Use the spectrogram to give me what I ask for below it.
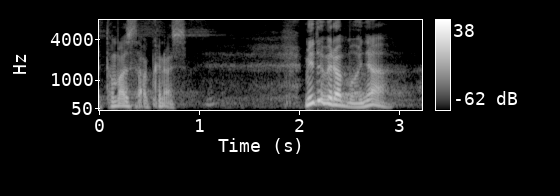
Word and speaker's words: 아퀴나스: 한국 발음은 아퀴나스인데, 토마스 아퀴나스.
